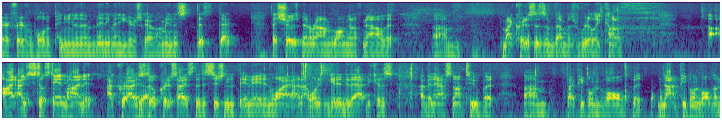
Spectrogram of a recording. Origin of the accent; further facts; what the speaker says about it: Detroit, Michigan, United States; by the time I got out of high school and was 18 and could get in my car and drive to California, I was already entrenched in cars and shit, so I wasn't leaving Detroit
